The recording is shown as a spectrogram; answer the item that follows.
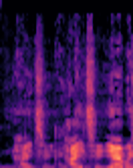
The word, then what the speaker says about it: Haiti: you say in Haiti. Haiti. Yeah. We say Haiti as well in English. Yeah. Yeah. Yeah. You probably don't pronounce the H as much.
